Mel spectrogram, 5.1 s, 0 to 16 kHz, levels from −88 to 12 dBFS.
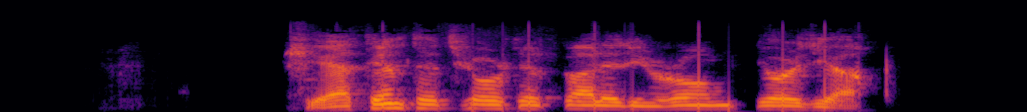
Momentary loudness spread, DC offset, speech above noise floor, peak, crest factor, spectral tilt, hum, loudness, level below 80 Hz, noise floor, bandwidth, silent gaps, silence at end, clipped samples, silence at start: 7 LU; under 0.1%; 45 dB; -2 dBFS; 18 dB; -7.5 dB/octave; none; -19 LUFS; -54 dBFS; -63 dBFS; 7.4 kHz; none; 0.8 s; under 0.1%; 1.45 s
